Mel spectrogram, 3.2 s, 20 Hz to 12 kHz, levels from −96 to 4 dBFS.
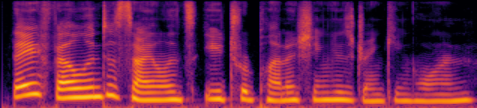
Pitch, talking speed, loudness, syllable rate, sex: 215 Hz, 170 wpm, -17 LUFS, 5.4 syllables/s, female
